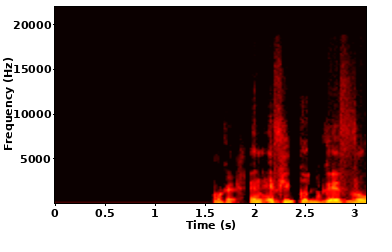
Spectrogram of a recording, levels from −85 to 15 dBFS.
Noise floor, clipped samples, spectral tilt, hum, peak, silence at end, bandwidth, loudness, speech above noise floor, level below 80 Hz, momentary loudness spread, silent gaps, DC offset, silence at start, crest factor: under -90 dBFS; under 0.1%; -8 dB/octave; none; -8 dBFS; 0 s; 14 kHz; -24 LUFS; over 67 dB; -72 dBFS; 14 LU; none; under 0.1%; 1.6 s; 18 dB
